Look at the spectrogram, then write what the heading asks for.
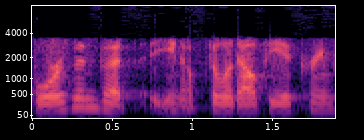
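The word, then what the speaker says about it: Boursin: So then you take this garlic and herb cream cheese, which is called Borzen, and if you can't find it, it's spelled Borsin.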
